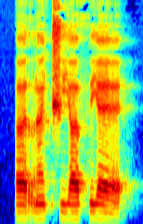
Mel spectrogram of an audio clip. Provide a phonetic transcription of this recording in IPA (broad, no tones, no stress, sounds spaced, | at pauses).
ɐ r ɐ̃ t͡ʃ j ɐ θ j ɛ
